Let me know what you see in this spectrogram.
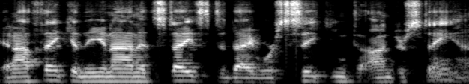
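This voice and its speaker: A man with a strong Southern US accent talks in fairly even intonation. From US South. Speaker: author and former political candidate. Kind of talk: interview. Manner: halting, many repeated words and fillers.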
